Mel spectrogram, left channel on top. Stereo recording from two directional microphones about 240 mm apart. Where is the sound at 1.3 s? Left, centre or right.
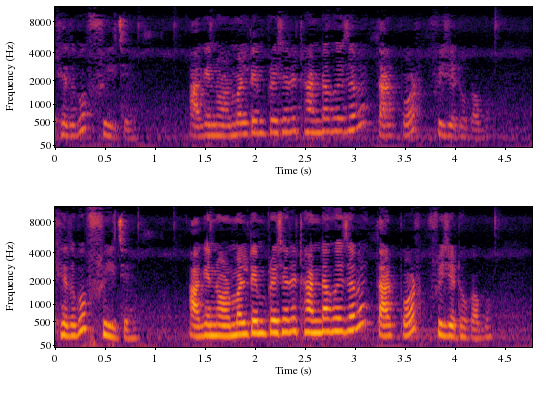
Right.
